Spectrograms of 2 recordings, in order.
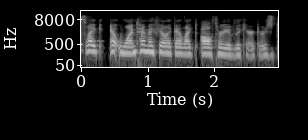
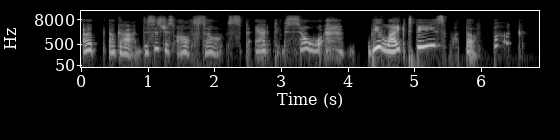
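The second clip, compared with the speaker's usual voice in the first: high, slow, appalled disbelief. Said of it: "And I was like".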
